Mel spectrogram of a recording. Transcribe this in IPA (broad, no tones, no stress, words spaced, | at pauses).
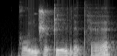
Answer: kond͡ʒo ʈĩre t̪ʰɛ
